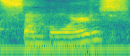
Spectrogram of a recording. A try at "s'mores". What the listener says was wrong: She's pronouncing the apostrophe.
